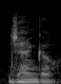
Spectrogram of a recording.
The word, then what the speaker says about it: Django: Django. The D is silent.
